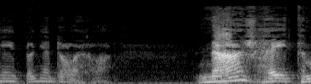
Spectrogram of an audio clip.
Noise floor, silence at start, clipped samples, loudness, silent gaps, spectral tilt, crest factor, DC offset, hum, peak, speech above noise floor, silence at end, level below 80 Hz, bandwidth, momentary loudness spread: -48 dBFS; 0 s; under 0.1%; -13 LUFS; none; -4.5 dB/octave; 18 dB; under 0.1%; none; 0 dBFS; 31 dB; 0 s; -44 dBFS; 16.5 kHz; 22 LU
